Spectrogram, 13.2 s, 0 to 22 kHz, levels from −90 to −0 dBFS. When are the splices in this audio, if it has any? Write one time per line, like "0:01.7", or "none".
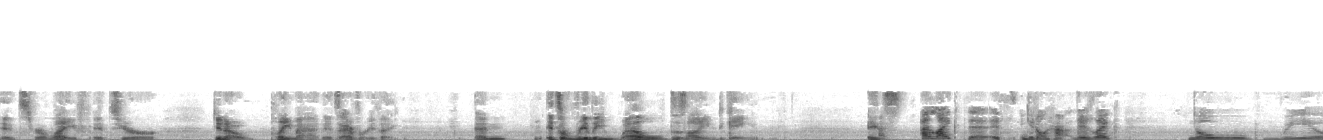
none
